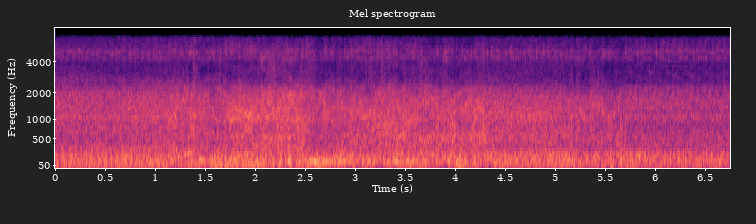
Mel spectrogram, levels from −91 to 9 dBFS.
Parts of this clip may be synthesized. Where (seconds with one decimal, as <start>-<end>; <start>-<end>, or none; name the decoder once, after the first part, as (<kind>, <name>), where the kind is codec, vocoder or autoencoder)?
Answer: 1.1-4.3 (codec, HILCodec); 5.1-5.7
